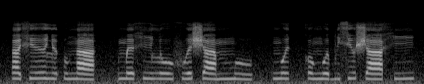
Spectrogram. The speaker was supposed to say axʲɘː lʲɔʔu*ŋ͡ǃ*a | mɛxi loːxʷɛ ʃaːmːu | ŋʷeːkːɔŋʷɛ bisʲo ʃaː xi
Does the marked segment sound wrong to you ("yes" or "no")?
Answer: yes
